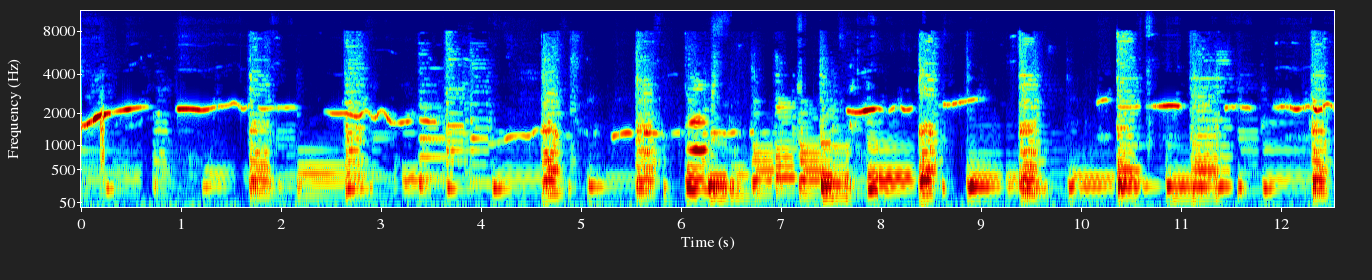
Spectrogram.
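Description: A whistled melody over a strummed acoustic guitar: the whistle holds a high note, drops lower for a couple of seconds in the middle, then climbs back up to the high line while the guitar keeps strumming.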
